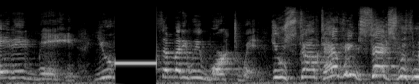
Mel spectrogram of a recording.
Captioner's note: beep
